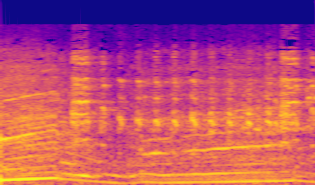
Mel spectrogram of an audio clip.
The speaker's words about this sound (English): The combined sound of an automobile and a hen was especially recorded for motoring enthusiasts who keep chickens.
